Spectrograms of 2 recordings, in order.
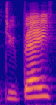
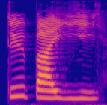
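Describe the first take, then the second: First: The final vowels merge into one sound. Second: The final i is a separate ee sound. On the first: The speaker calls it wrong. "as opposed to" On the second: The speaker calls it right. "it becomes um, a separate sound"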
